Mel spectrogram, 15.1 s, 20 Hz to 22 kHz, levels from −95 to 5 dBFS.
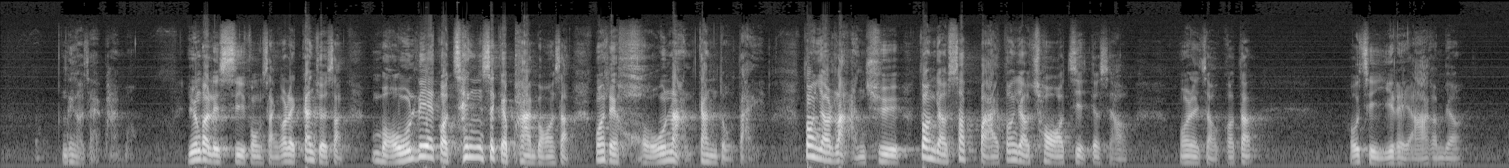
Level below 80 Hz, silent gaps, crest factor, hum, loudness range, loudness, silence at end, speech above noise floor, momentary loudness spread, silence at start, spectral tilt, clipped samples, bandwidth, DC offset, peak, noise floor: -54 dBFS; none; 16 dB; none; 10 LU; -14 LUFS; 0.5 s; 33 dB; 17 LU; 0.6 s; -3.5 dB/octave; 0.1%; 16.5 kHz; under 0.1%; 0 dBFS; -48 dBFS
